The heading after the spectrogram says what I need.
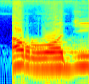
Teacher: Jimnya ini kan mad, Pak ya. Hidung jangan ikut campur.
